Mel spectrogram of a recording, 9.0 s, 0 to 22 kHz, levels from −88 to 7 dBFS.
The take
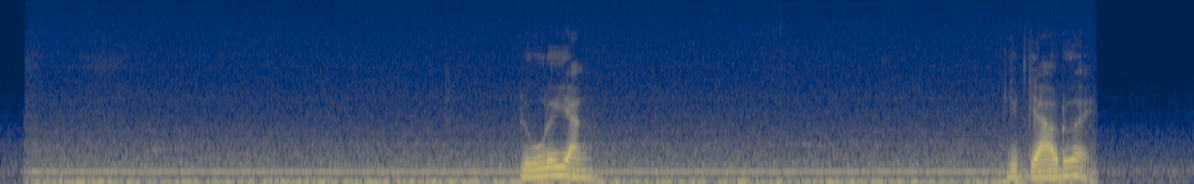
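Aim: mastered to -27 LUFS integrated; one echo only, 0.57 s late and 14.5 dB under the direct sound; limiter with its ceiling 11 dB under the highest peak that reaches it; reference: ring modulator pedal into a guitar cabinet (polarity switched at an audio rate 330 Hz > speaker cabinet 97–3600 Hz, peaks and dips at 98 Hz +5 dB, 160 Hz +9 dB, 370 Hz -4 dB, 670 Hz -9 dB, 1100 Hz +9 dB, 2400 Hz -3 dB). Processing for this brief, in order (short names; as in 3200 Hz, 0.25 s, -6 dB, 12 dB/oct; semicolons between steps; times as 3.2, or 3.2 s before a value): limiter -16 dBFS; echo 0.57 s -14.5 dB; polarity switched at an audio rate 330 Hz; speaker cabinet 97–3600 Hz, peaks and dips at 98 Hz +5 dB, 160 Hz +9 dB, 370 Hz -4 dB, 670 Hz -9 dB, 1100 Hz +9 dB, 2400 Hz -3 dB; gain +3 dB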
